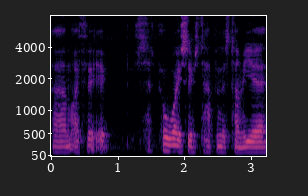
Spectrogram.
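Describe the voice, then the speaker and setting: Mumbling at a fairly quick pace, a man speaks at a medium pitch with a dark, mellow tone. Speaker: vlogger. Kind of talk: personal testimony vlog. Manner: halting.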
